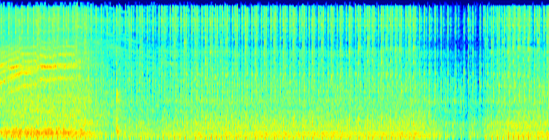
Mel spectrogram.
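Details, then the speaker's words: Troy-Bilt mower that wouldn't start, suspected flooded or moisture in cylinder, spun fast with a drill: loud fast spinning, then the small engine catches into a slow, uneven putter, struggling before slowly reaching speed. "after using the drill to get the engine to spin fast enough we finally got it to start and eventually it came to life and even though it was slow to get to Speed it finally got there"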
